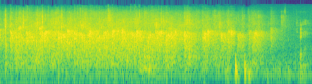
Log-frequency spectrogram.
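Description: An audience applauds to welcome speaker Luis von Ahn at a talk on human computation: dense, sustained clapping from a large crowd that holds steady for several seconds, then thins and tapers near the end.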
